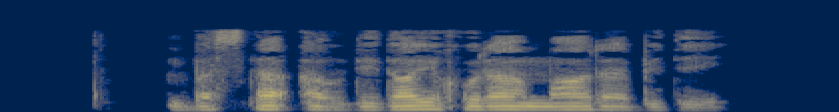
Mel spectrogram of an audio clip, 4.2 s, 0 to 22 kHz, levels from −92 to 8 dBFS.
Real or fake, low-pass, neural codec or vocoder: real; 7.2 kHz; none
